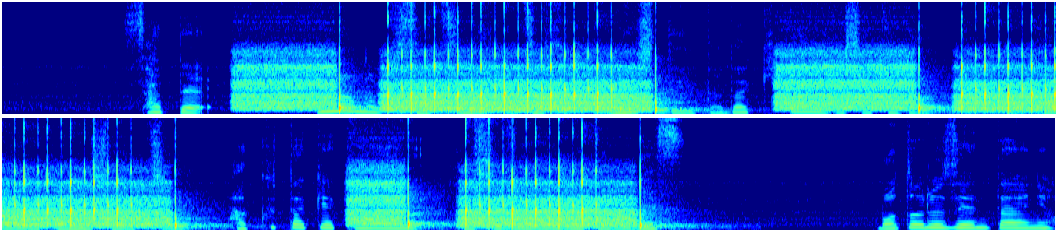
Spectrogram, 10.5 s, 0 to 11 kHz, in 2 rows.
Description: Pulse dialling, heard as a rotary dial, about 9 pulses a second, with speech in Japanese. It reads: 0 0 6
